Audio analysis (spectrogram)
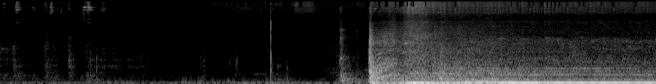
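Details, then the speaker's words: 1946 Chevy farm truck with an updated 235 inline six (replacing the 216), about 107,000 miles suspected (odometer shows 7,500): starts at once and settles into a deep, steady, even idle with good oil pressure; runs really nice. "and runs really nice. Sounds good. Carries good oil pressure."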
